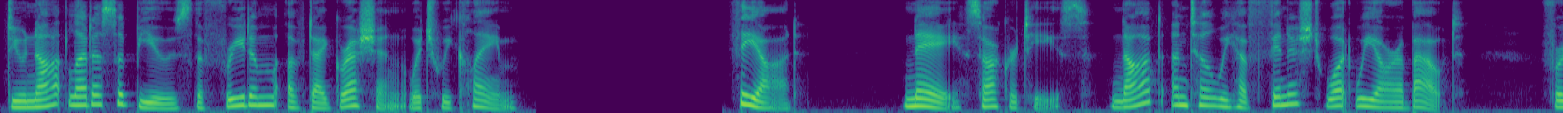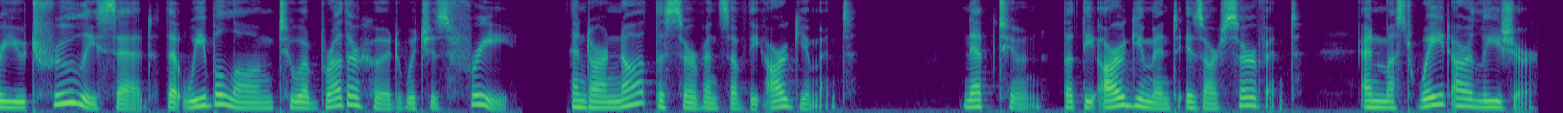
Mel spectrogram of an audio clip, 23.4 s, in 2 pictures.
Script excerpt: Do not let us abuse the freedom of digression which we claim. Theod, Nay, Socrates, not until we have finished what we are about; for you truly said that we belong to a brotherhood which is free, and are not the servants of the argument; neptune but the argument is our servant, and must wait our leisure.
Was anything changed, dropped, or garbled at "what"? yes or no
no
